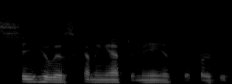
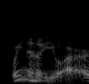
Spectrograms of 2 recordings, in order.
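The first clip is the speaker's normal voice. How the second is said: put-on demon voice, pitched up; 8 semitones higher, 4 dB louder than usual. Retelling how the demons recognized Jesus Christ, in a demon voice. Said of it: "demon voice".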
